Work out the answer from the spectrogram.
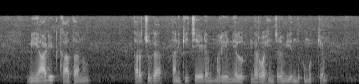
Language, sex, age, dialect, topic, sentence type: Telugu, male, 25-30, Central/Coastal, banking, question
